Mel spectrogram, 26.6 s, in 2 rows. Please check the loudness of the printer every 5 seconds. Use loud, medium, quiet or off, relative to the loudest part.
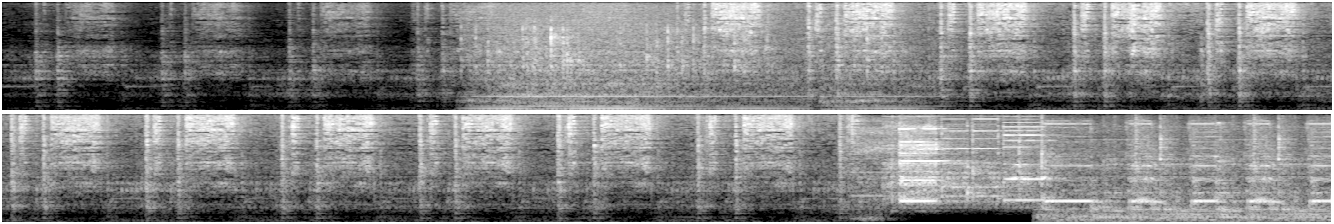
quiet, medium, medium, medium, loud, loud.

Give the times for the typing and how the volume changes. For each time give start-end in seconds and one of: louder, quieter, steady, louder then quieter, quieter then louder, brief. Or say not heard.
4.5-9.6 quieter.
